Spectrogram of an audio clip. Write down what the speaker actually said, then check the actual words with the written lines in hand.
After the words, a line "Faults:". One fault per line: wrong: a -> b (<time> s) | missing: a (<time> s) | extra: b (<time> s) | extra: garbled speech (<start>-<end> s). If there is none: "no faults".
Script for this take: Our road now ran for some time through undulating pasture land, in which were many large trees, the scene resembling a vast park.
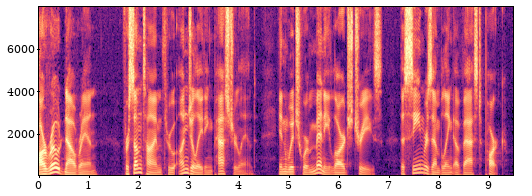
Our road now ran for some time through undulating pasture land, in which were many large trees, the scene resembling a vast park.
Faults:
no faults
